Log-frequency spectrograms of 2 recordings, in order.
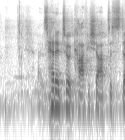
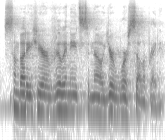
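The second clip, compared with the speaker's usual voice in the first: usual speaking voice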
